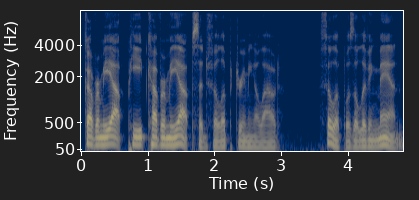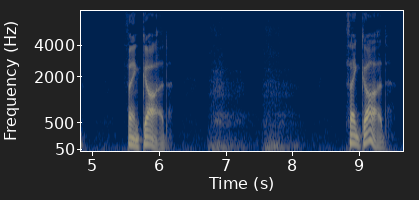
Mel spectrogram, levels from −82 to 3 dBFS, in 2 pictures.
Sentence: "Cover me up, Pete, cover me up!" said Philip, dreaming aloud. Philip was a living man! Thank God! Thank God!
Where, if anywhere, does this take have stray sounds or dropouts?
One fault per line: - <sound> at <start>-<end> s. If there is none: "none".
- breath at 6.7-8.3 s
